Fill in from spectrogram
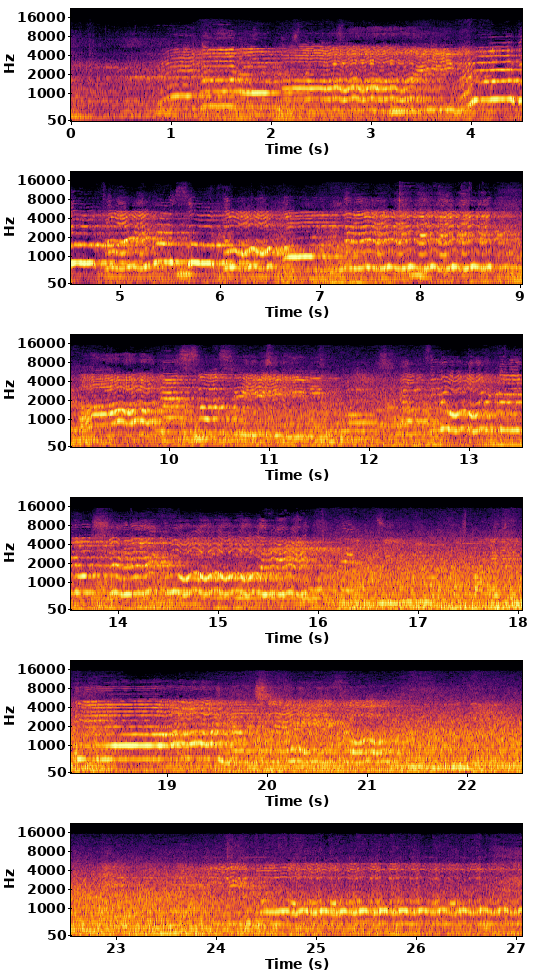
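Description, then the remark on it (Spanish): A crowd of Italians in Rome singing together from their balconies, many voices blending into a loud, continuous melody with sustained notes and a murmur of crowd noise throughout. “Comenzamos en Roma, donde los italianos cantaron juntos desde su balcón en un esfuerzo por, ah, por mantener la moral alta en este momento de crisis.”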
